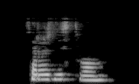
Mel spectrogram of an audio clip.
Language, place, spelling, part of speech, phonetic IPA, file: Russian, Saint Petersburg, с Рождеством, phrase, [s‿rəʐdʲɪstˈvom], LL-Q7737 (rus)-с Рождеством.wav
- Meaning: Merry Christmas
